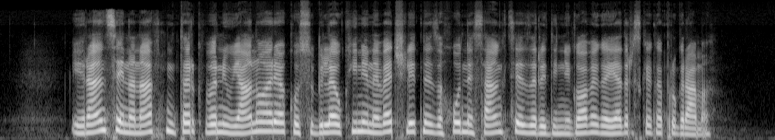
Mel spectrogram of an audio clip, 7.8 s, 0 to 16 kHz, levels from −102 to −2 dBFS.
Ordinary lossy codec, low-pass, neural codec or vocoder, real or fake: Opus, 32 kbps; 14.4 kHz; none; real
